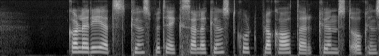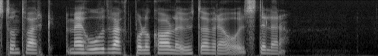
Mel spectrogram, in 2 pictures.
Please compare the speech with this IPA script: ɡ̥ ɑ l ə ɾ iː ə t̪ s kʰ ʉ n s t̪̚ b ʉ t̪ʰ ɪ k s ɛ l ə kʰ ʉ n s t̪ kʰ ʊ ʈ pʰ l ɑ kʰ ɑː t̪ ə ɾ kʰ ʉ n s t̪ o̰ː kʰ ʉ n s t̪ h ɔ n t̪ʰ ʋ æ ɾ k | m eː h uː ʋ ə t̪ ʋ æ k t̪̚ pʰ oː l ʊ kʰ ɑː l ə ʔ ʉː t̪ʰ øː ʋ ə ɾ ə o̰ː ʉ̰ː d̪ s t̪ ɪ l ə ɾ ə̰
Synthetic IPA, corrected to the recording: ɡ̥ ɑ l ə ɾ iː ə t̪ s kʰ ʉ n s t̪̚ b ʉ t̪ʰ ɪ k s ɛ l ə kʰ ʉ n s t̪ kʰ ʊ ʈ pʰ l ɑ kʰ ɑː t̪ ə ɾ kʰ ʉ n s t̪ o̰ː kʰ ʉ n s t̪ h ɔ n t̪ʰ ʋ æ ɾ k | m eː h uː ʋ ə d̪ ʋ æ k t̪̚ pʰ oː l ʊ kʰ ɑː l ə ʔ ʉː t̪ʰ øː ʋ ə ɾ ə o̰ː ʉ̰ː t̪ s t̪ ɪ l ə ɾ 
